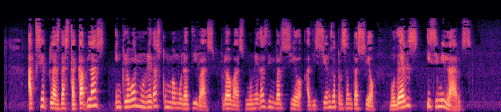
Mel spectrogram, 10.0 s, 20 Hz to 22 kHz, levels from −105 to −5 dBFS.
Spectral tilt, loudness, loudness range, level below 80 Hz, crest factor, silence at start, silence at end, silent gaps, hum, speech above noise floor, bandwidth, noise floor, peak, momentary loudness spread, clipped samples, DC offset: -4 dB/octave; -23 LUFS; 4 LU; -74 dBFS; 24 dB; 0.55 s; 0.65 s; none; none; 40 dB; 11.5 kHz; -63 dBFS; 0 dBFS; 12 LU; under 0.1%; under 0.1%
